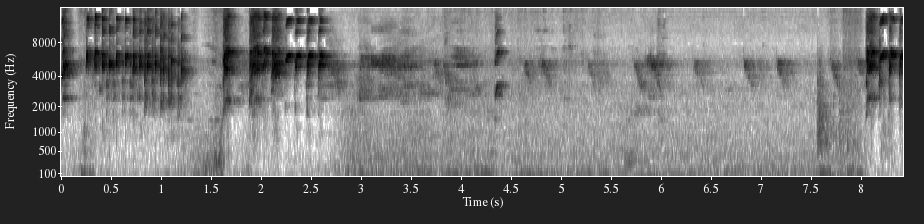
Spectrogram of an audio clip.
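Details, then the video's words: Lutino lovebirds in a breeding colony aviary, pairs in a flight cage alongside other birds; bursts of harsh, high chirps in clusters, then a quieter stretch with scattered faint chirps before another chattering burst. "Lutino Lovebirds Breeding Colony Cage - Chirping and Relaxing Sound"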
